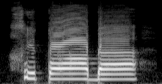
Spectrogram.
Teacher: حرف الخا کو ہم حلق کے اوپر والے حصے سے ادا کریں گے جو کہ خا حروف التفخیم میں سے ہے اور اس کے بعد حرف الطا ہے اور اس کے بعد مد الف بھی ہے تو ہم یہ تینوں حروف کو بھاری آواز میں تفخیم سے ادا کریں گے.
